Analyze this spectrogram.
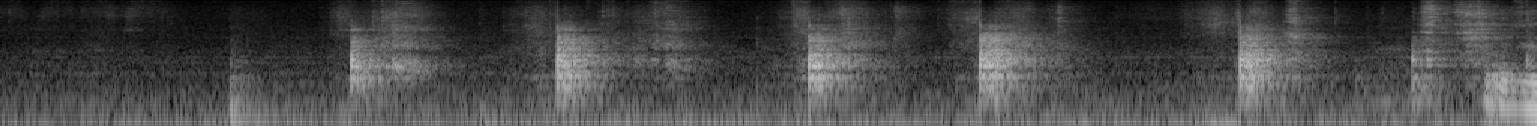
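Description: Chef's knife slicing through a tomato and knocking on a wooden cutting board: about six cuts, roughly one a second.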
